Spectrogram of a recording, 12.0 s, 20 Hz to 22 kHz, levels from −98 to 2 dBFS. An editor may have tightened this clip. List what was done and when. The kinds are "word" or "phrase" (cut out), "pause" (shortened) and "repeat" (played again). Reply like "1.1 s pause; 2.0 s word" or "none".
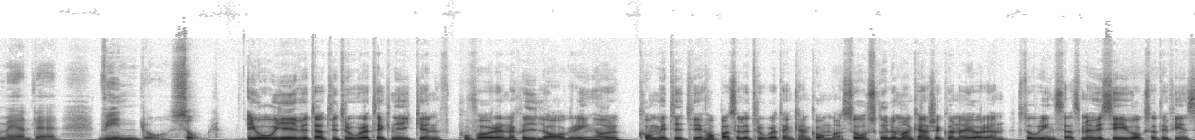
7.0 s word; 10.1 s pause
